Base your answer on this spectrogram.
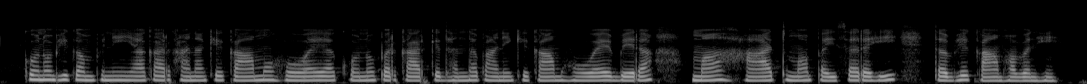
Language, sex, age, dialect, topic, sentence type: Chhattisgarhi, female, 18-24, Western/Budati/Khatahi, banking, statement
